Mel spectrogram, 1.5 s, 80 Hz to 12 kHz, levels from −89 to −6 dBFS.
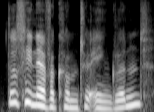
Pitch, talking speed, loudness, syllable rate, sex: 210 Hz, 235 wpm, -18 LUFS, 5.9 syllables/s, female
